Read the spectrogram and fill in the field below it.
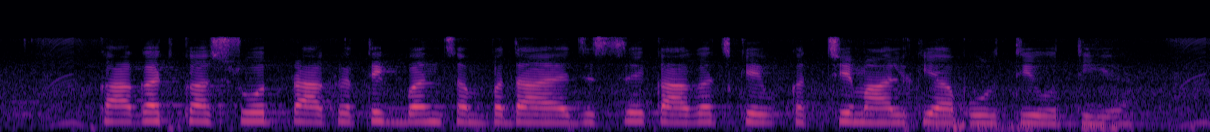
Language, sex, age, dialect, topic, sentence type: Hindi, female, 18-24, Kanauji Braj Bhasha, agriculture, statement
